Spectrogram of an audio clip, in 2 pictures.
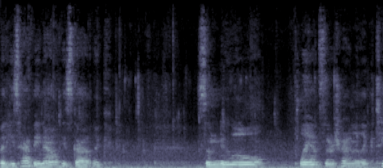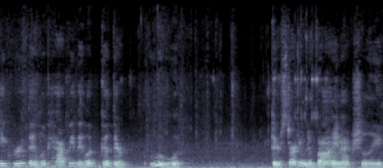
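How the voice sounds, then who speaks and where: Leaving long, frequent pauses, a woman speaks at a fairly slow pace. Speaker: lifestyle vlogger. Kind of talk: casual vlog narration. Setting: at home. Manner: loud.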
